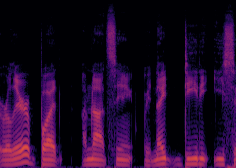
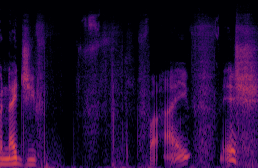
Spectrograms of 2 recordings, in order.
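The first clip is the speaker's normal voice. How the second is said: high, very slow, breathy whispered murmur; 4 dB quieter than usual. Suggesting a chess move unsure, voice getting higher. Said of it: "Your voice gets higher".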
